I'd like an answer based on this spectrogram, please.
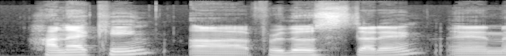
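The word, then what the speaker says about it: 花金: hanak king that's uh if you guess if you were to spell it out it'd be like h a n a k i n Han King uh for those studying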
